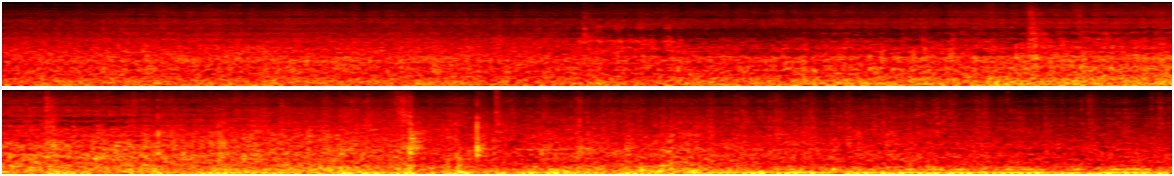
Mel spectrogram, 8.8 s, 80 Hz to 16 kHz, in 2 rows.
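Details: Ford Cortina Mk1 on its original 1200 four-cylinder (carb diaphragm slightly leaking), runs with a steady, even low rumble, no knocks or misses, holding speed smoothly; normal running.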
